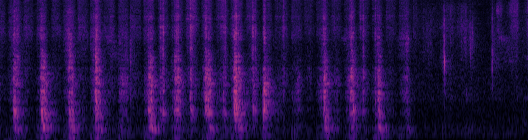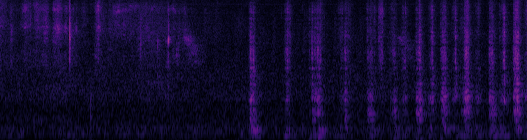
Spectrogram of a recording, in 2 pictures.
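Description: A wooden stylus scratches repeatedly across a flat black wax-coated scratch-art card lying on a cloth-covered table, with the other hand held flat on the sheet. Quick, fairly regular dry rasping strokes fill the first four seconds, followed by a quiet stretch with faint scraping. Lighter, softer strokes then resume toward the end.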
